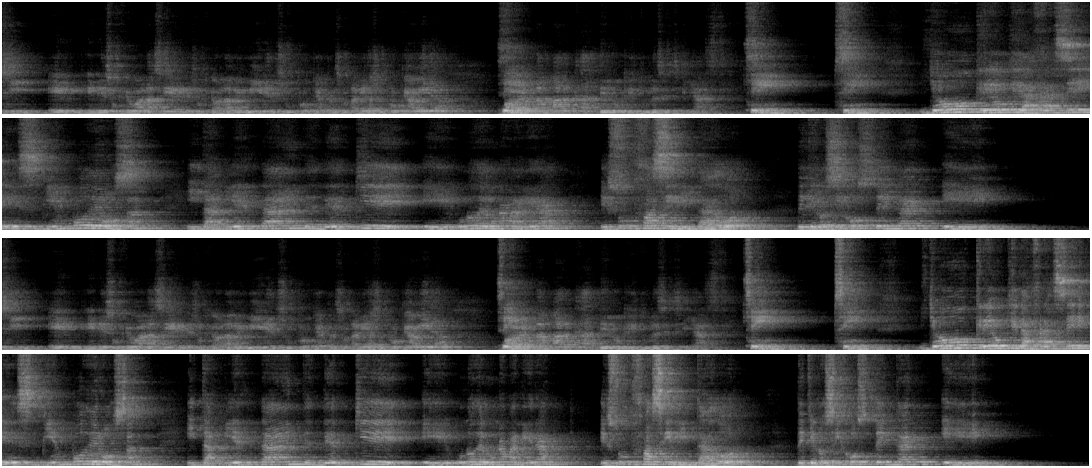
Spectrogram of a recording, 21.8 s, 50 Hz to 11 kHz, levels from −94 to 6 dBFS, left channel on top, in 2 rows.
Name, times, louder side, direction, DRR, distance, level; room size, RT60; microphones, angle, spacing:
voice 1, 0.0-4.6 5.0-7.2, equal, 5° left, -5 dB, 2.9 m, -38 dB
voice 2, 7.4-7.8 8.3-8.7 9.2-12.3 12.7-16.4 16.9-18.3 18.8-20.6, right 1 dB, 50° right, -2 dB, 4.0 m, -28 dB
15.0 x 13.0 x 4.7 m, 1.1 s
head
